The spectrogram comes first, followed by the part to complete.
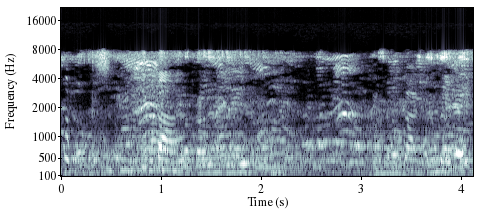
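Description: Crowd chatter: many people talking at once, several voices overlapping.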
